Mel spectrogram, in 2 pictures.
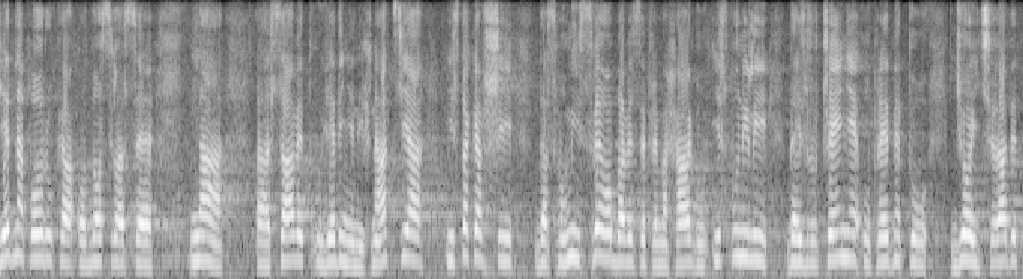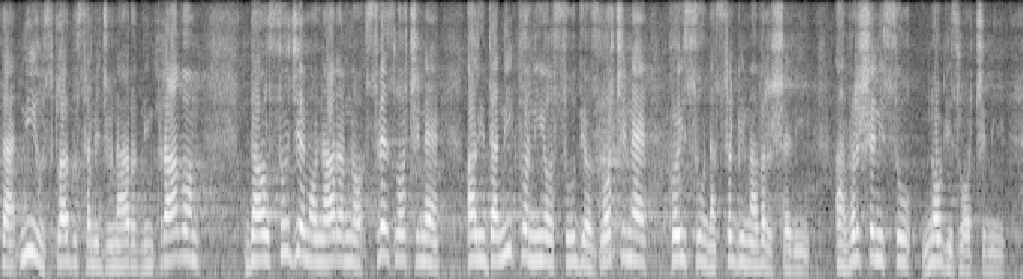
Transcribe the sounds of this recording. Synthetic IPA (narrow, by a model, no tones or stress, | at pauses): jed̪napo̞ɾukaʔo̞d̪no̞silˠase̞ | na | saːʋje̞t̪uje̞d̪iɲe̞nixnaːt̪sija | ist̪akaʋʃi | d̪asmo̞miːsʋe̞o̞baʋe̞ze̞pɾe̞maxaːɡuʔispunili | d̪aizɾut͡ʂe̞ːɲe̞ʔupɾe̞ːd̪me̞t̪u | d͡ʑo̞it͡ɕɾad̪et̪anijeusklˠad̪usame̞d͡ʑunaːɾo̞d̪nimpɾaːʋo̞m | d̪aosud͡ʑuje̞mo̞naːɾaʋno̞sʋe̞zlˠo̞t͡ʃine̞ | alid̪aniko̞nije̞osuːd̪io̞zlˠo̞t͡ʂine̞ko̞jisunasr̩bimaʋr̩ʃeni | aʋr̩ʃe̞nisumno̞ɡizlˠo̞t͡ʂini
